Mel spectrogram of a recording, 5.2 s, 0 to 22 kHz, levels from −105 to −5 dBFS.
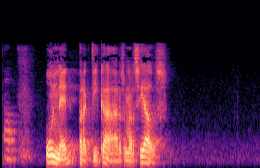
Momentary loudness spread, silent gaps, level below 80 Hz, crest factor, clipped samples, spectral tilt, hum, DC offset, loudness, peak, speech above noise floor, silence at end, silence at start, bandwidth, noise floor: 21 LU; none; -56 dBFS; 16 dB; under 0.1%; -6.5 dB/octave; none; under 0.1%; -16 LUFS; -2 dBFS; 51 dB; 1.95 s; 0.1 s; 7.8 kHz; -66 dBFS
